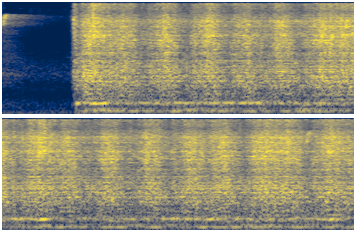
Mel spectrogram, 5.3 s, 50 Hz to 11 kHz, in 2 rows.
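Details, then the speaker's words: 1948 Ford F5 truck, dormant nearly 30 years, cranked with starting fluid while the distributor timing is being adjusted and the battery charges: the starter churns steadily but never catches; it cranks without starting, and owner suspects the battery is weak. "doesn't sound like it's turning as quick as it was before I wonder if my battery is still not oh no I got got the charger on right"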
